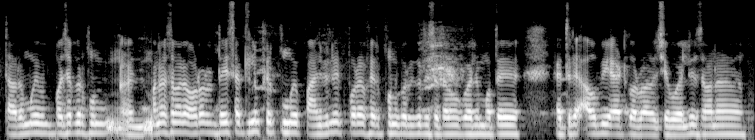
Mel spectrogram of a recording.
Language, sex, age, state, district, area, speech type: Odia, male, 18-30, Odisha, Bargarh, urban, spontaneous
